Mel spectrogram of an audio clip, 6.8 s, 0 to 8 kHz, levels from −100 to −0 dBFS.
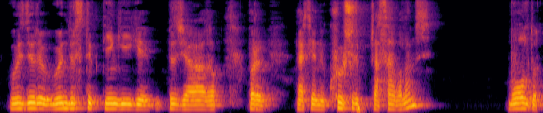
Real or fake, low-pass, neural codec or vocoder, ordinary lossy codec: real; none; none; none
